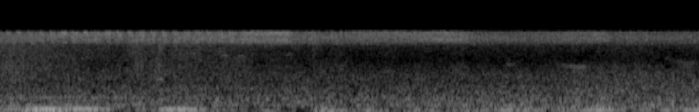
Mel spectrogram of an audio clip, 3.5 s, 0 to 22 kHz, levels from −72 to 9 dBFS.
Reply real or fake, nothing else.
real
